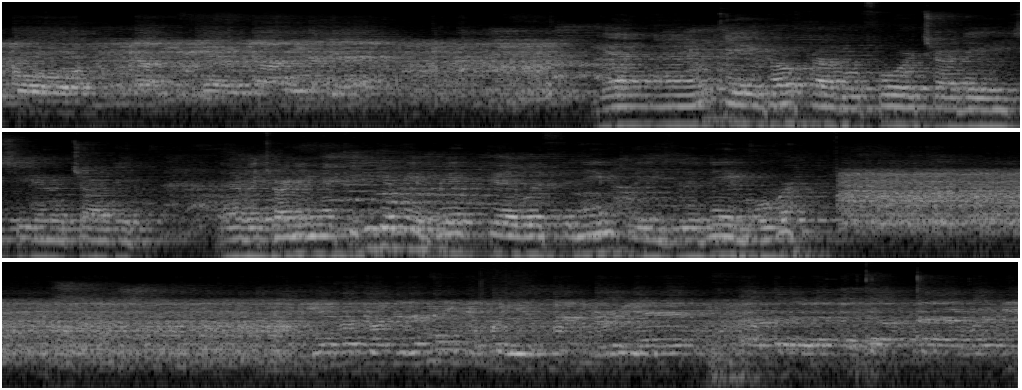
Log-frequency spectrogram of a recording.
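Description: A man's voice comes through a radio loudspeaker, thin and crackly.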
